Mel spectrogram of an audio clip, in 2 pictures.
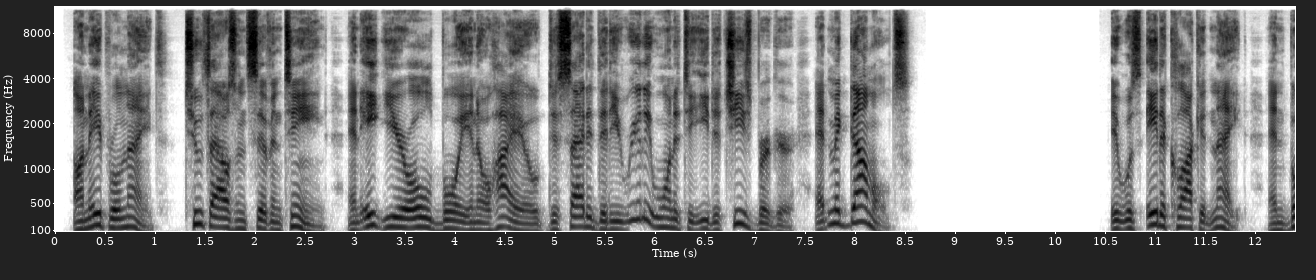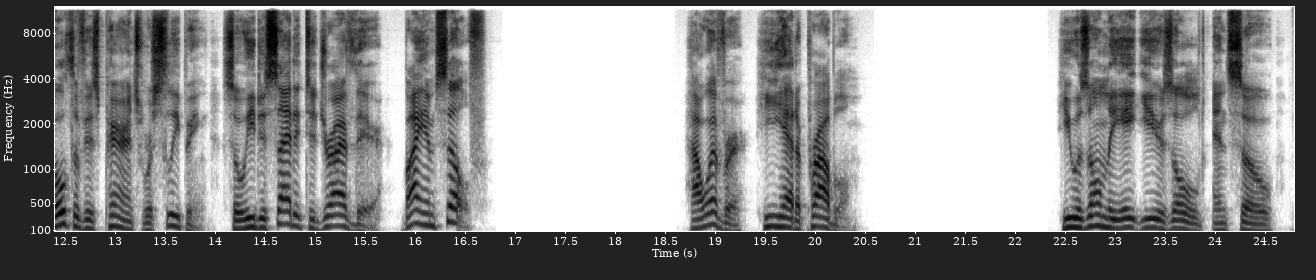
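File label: American; boy drives mcdonalds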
